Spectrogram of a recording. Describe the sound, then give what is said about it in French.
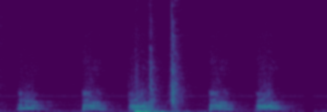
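A neighbour's dog barks repeatedly in a steady rhythm, about five clear barks, with a louder, noisier burst in the middle; no one speaks. “excusez-moi, c'est encore le chien du voisin qui fait des siennes.”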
